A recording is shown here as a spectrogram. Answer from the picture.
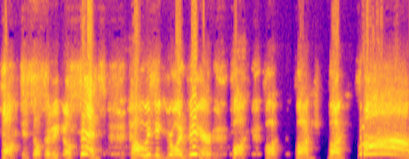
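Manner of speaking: mock frantic freak-out, very high-pitched and rising. Acting out a comic-book character in a hallway: freaking out. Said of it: "I just imagine him freaking out in the hallway".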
